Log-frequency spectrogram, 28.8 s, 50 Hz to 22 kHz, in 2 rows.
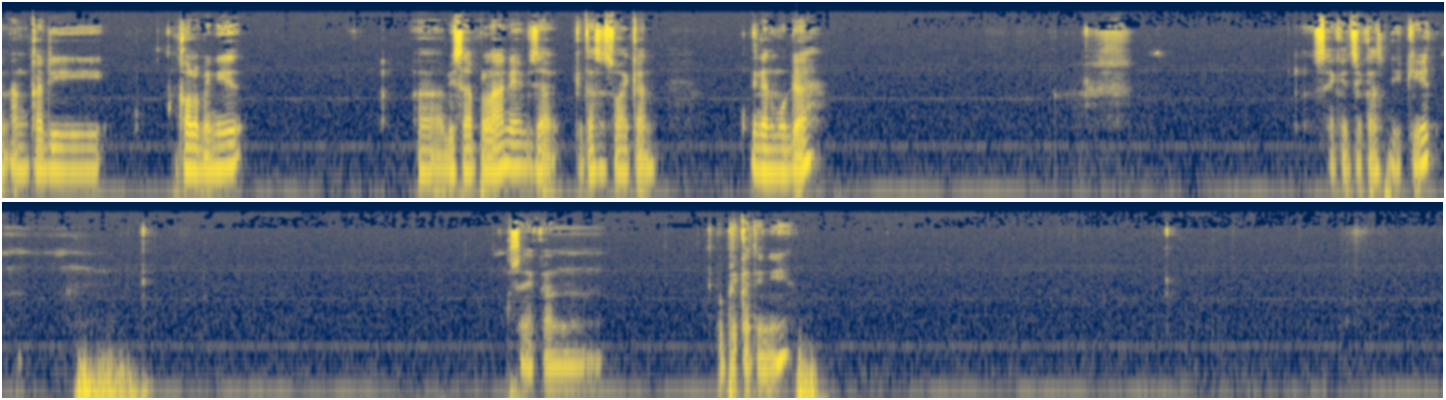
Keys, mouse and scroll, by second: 10.8 alt+a, 11.0 middle click, 12.7 click, 13.4 s, 15.8 alt+a, 16.1 middle click, 18.4 middle click, 19.0 middle click, 19.6 click, 21.7 shift+d, 23.3 click, 24.8 middle click, 25.2 z, 26.7 click, 27.4 click.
